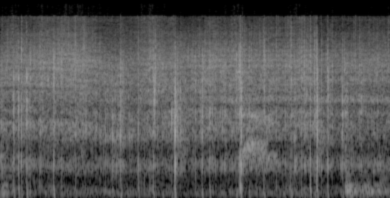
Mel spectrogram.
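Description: Salmon sizzles in a pan over high heat, a loud, dense, continuous frying hiss peppered with sharp crackles and spits throughout.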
